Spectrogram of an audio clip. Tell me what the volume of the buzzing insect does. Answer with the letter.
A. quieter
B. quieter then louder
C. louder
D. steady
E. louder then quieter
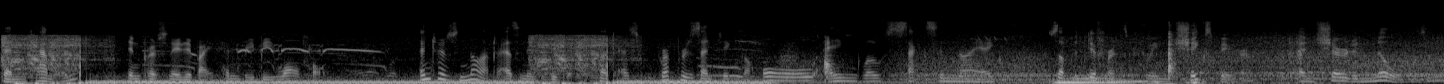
B.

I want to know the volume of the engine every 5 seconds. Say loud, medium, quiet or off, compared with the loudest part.
loud, loud, quiet.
